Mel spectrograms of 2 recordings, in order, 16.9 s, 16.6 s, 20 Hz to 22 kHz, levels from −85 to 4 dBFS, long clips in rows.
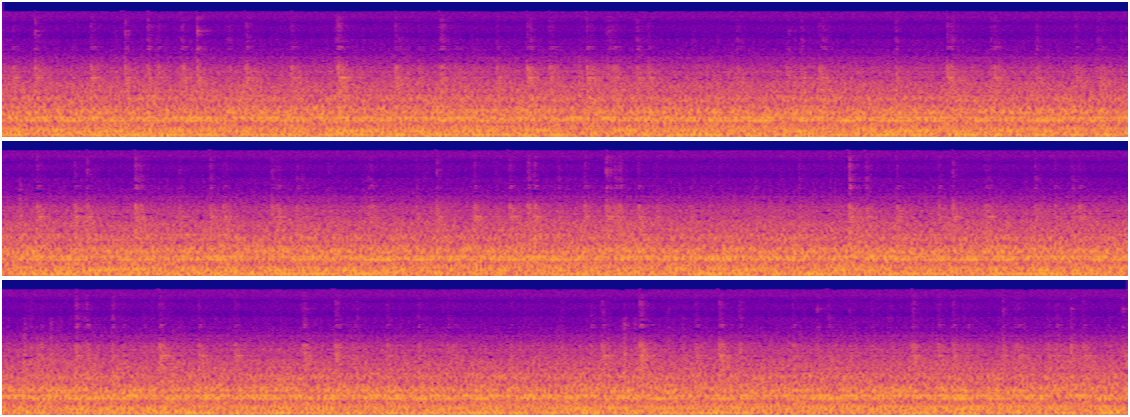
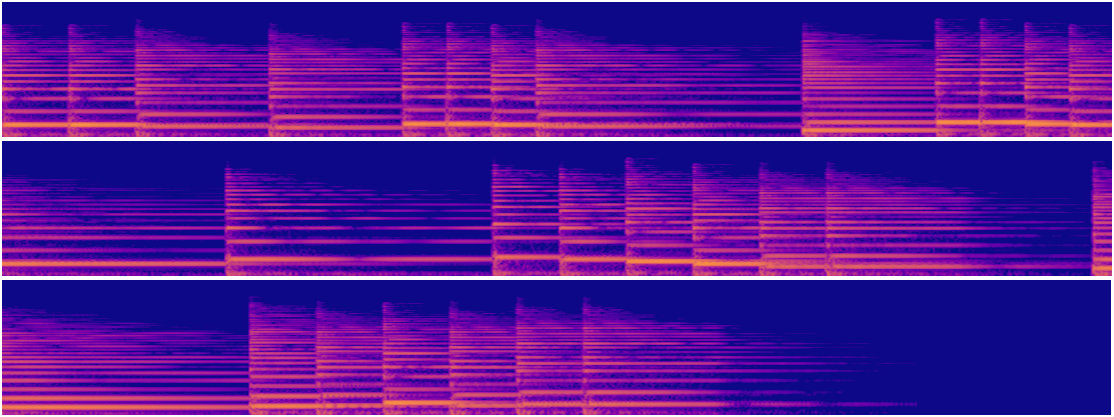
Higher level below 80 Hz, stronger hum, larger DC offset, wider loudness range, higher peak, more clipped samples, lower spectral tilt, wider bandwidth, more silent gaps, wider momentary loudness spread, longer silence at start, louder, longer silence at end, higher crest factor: first, -26 dBFS vs -56 dBFS; neither; neither; second, 0 LU vs 4 LU; first, -2 dBFS vs -14 dBFS; neither; first, -7 dB/octave vs -4 dB/octave; first, 16.5 kHz vs 12.5 kHz; neither; second, 1 LU vs 16 LU; about the same, 0 s vs 0 s; first, -15 LUFS vs -29 LUFS; second, 0 s vs 1.9 s; about the same, 12 dB vs 16 dB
